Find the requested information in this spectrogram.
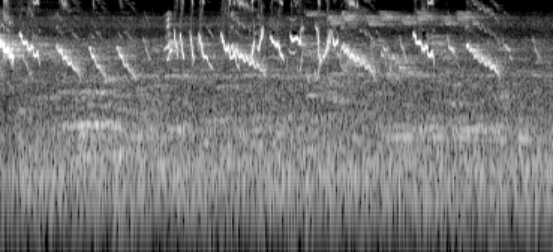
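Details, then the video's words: Kecial kuning, a white-eye from Lombok, used as a lure to provoke reluctant birds to sing: fairly soft series of quick descending high chirps and twitters, loosely spaced, over steady low background noise. "Kombinasi Ciak Joss Kecial Kuning PATEN‼️Ampuh Pancing Kecial Malas Auto GACOR‼️"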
